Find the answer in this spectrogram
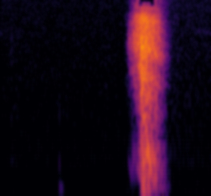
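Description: A single short, sharp burst of breath noise from a person close to the microphone, about a second and a half in.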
